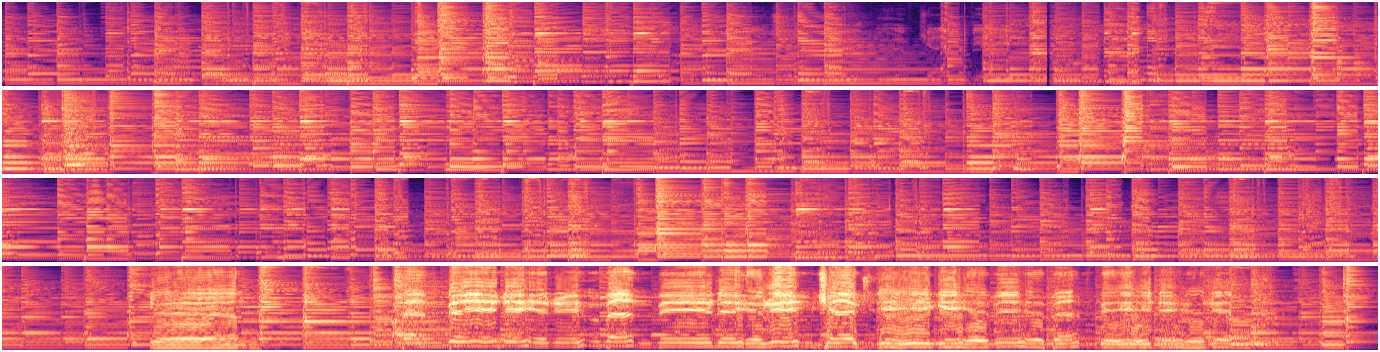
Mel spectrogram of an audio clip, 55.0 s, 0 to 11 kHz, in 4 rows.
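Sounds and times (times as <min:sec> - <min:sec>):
plucked long-necked lute melody: 0:00.0 - 0:55.0.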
